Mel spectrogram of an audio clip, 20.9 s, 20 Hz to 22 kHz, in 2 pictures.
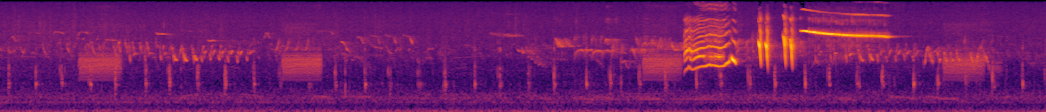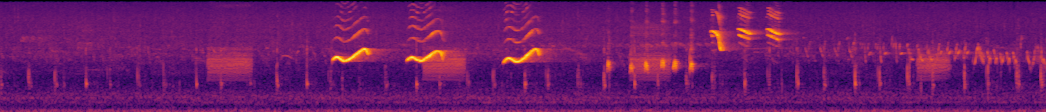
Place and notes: {"title": "Luttons, UK - Singing song thrush ... horse and rider approaching ...", "date": "2017-06-26 07:12:00", "description": "Song thrush singing ... horse and rider approaching ... parabolic ... background noise ... song and calls from whitethroat ... wren ... chaffinch ...", "latitude": "54.13", "longitude": "-0.54", "altitude": "80", "timezone": "Europe/London"}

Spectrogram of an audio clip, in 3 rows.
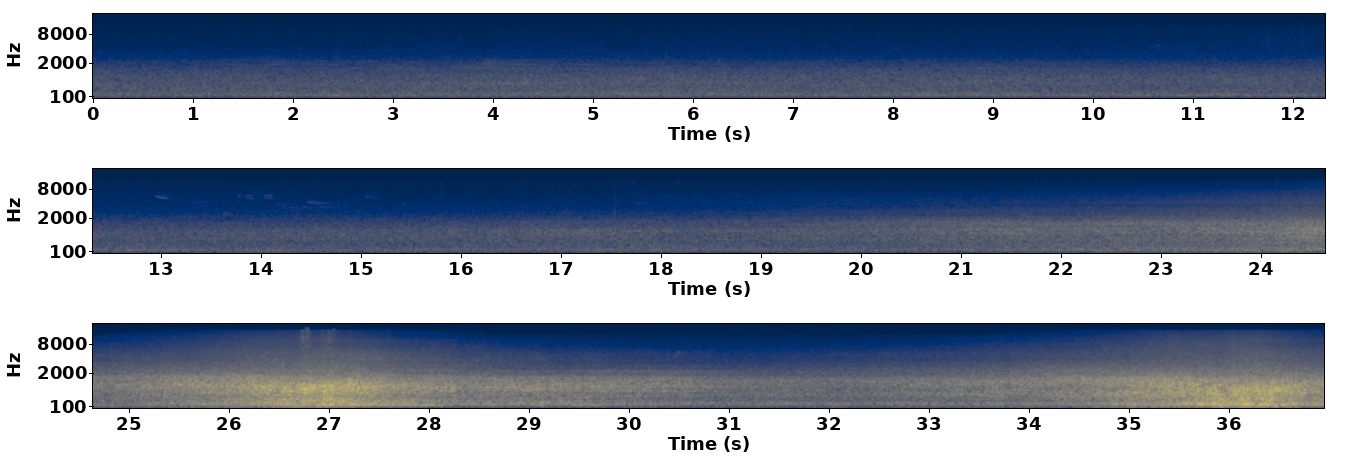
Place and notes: {"title": "Moss Lane", "date": "2010-09-30 16:17:00", "description": "Cars, dog, birds", "latitude": "53.36", "longitude": "-2.25", "altitude": "82", "timezone": "Europe/London"}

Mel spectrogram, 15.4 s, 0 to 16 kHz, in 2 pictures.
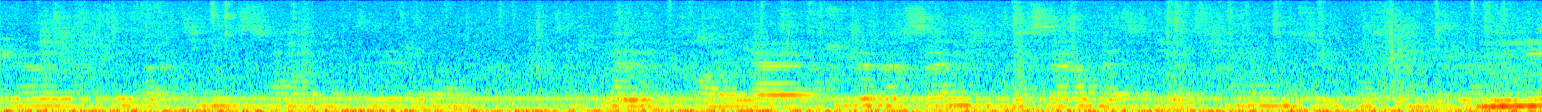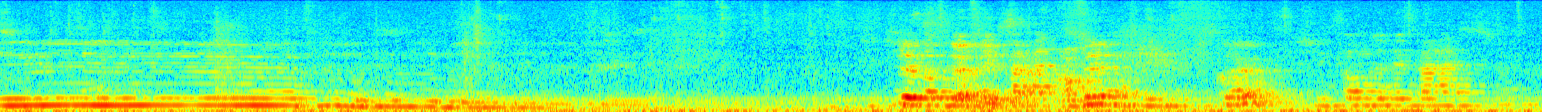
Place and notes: {"title": "Centre, Ottignies-Louvain-la-Neuve, Belgique - A course of social matters", "date": "2016-03-11 15:20:00", "description": "A course of social matters, in the big Agora auditoire.", "latitude": "50.67", "longitude": "4.61", "altitude": "117", "timezone": "Europe/Brussels"}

